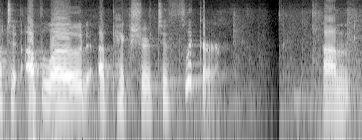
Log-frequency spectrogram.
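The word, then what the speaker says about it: Flickr: will learn how to upload a picture to flicker um f l c KR if you've never used that it's pronounced flicker even though it's a little bit confusing on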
